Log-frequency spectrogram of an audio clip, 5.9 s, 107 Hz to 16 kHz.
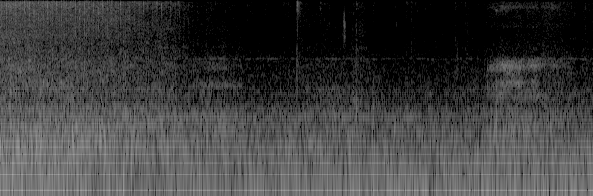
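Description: A 2008 Volkswagen Golf Plus with a 1.6 MPI petrol engine idles quietly and evenly, a soft steady low hum with no misfire or stumble.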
